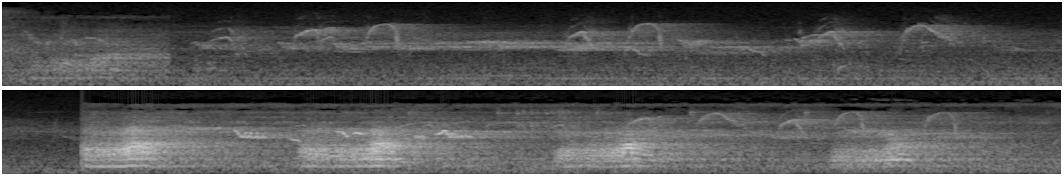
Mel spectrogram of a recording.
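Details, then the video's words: Caged great hornbill giving loud, harsh, raspy barks about every second and a half, preceded by thin rising whistles from smaller birds over steady background noise. "Great hornbill birds sound and Call"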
